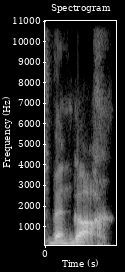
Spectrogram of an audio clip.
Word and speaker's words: Van Gogh: painter with one ear is he Van Gogh or Van Gogh right uh if you're if you're speaking Dutch uh it's Van Gogh right uh but you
